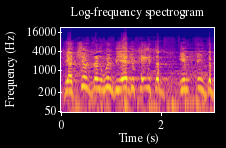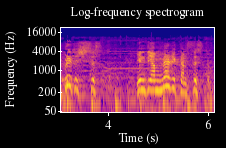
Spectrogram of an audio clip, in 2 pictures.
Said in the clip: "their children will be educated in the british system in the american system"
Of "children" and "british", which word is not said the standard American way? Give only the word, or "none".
none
